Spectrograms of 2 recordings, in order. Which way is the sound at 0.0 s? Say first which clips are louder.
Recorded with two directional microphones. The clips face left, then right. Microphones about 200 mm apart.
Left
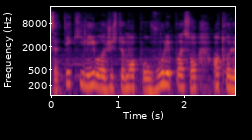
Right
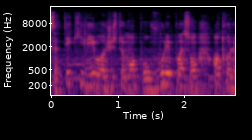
Left 8 dB; 40° left (ahead or behind).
